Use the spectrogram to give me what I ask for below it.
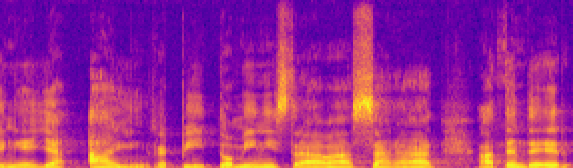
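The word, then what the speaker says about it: sharat: a fondo esta palabra ministraba del vocablo hebreo sarat s h a r a acento en es a t dtt sarat su su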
